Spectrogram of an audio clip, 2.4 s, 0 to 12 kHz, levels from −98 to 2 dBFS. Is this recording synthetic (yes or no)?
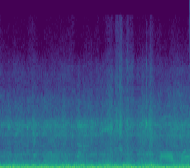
yes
